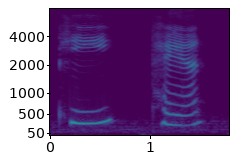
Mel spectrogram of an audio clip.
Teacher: i like to say it's like a puff of air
